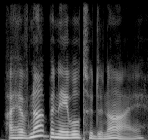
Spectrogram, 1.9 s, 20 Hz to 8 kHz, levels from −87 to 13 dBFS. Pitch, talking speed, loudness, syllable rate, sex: 160 Hz, 225 wpm, -15 LUFS, 5.6 syllables/s, male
